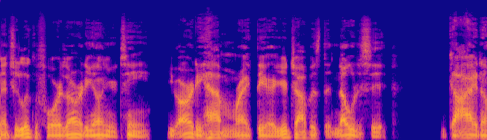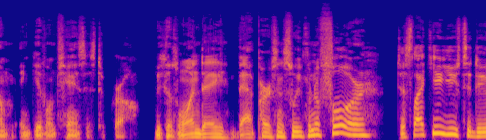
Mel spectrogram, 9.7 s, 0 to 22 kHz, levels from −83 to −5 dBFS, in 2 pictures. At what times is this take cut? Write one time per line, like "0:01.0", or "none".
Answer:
0:01.6
0:06.3

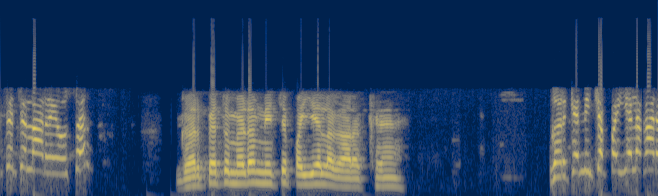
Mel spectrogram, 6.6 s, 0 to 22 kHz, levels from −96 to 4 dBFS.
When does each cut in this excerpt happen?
none

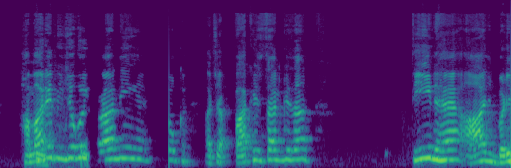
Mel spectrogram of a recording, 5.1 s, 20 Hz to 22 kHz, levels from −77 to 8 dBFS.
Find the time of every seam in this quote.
0:01.8

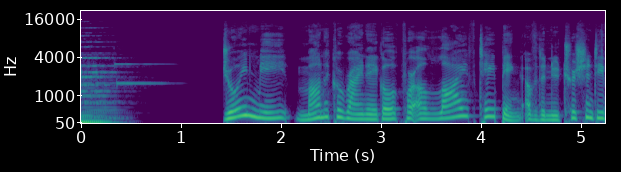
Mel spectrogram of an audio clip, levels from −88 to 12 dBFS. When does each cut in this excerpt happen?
0:01.2

